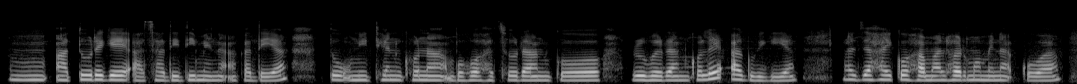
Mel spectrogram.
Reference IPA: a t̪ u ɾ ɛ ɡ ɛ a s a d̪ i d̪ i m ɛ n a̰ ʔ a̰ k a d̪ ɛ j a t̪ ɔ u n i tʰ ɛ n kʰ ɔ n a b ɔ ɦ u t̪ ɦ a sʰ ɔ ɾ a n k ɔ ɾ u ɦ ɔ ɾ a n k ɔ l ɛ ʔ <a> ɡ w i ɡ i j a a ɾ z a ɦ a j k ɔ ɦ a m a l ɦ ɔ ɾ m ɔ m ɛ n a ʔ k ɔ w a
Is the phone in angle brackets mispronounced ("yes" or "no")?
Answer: no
